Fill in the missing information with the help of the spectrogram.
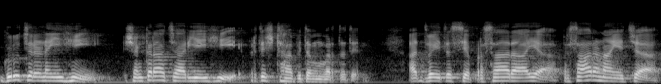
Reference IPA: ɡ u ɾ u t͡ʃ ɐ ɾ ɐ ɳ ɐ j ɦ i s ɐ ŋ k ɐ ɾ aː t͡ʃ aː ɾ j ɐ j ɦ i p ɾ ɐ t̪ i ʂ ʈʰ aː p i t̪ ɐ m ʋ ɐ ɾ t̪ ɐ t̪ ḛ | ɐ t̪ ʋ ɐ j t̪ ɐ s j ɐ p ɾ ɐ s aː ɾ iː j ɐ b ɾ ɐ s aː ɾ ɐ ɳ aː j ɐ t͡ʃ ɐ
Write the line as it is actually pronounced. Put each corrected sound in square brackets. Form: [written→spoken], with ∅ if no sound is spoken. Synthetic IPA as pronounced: ɡ u ɾ u t͡ʃ ɐ ɾ ɐ ɳ ɐ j ɦ i [s→ʃ] ɐ ŋ k ɐ ɾ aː t͡ʃ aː ɾ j ɐ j ɦ i p ɾ ɐ t̪ i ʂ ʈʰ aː p i t̪ ɐ m ʋ ɐ ɾ t̪ ɐ t̪ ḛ | ɐ [t̪→d̪] ʋ ɐ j t̪ ɐ s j ɐ p ɾ ɐ s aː ɾ [iː→aː] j ɐ [b→p] ɾ ɐ s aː ɾ ɐ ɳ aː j ɐ t͡ʃ ɐ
